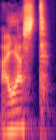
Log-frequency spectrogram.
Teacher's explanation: pero en realidad los nativos en pasado la K la omiten.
